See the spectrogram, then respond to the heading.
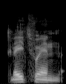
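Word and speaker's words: Meituan: Which I don't know the tones, but it's May Twin is the approximately the pronunciation.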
